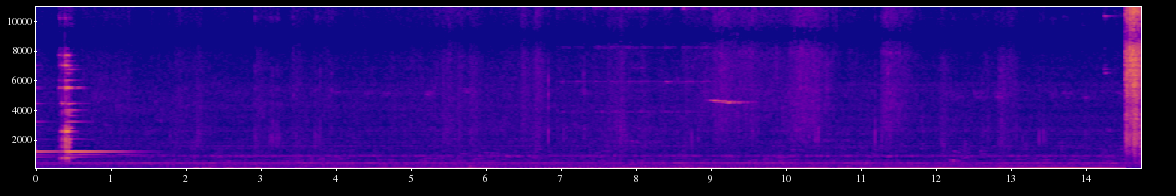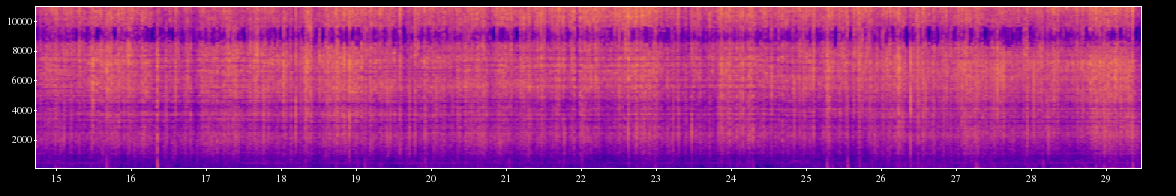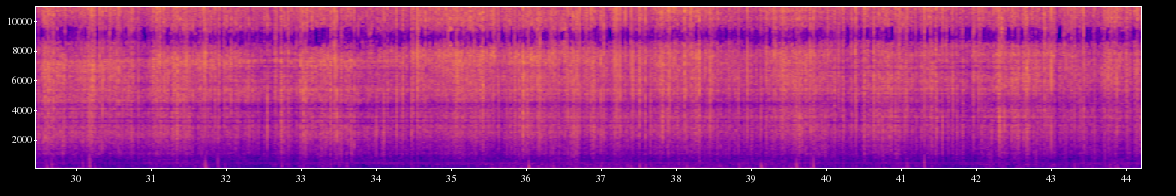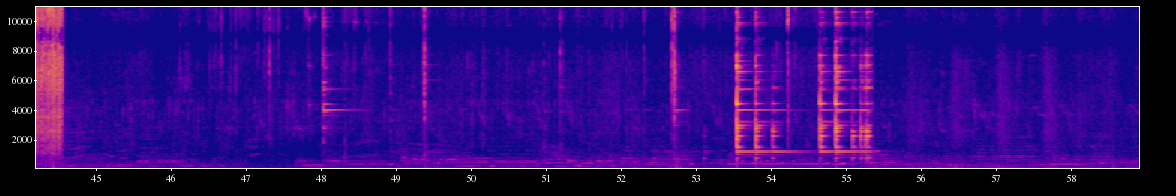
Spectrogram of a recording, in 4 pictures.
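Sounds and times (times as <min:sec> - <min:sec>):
welding arc crackling and sizzling: 0:14.5 - 0:44.6, 0:53.5 - 0:55.4.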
